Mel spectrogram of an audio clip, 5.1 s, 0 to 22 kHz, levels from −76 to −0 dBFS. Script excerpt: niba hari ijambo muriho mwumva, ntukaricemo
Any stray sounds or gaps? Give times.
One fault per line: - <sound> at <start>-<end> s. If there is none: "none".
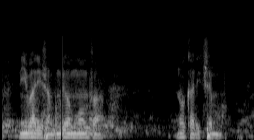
- dropout at 1.2-1.2 s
